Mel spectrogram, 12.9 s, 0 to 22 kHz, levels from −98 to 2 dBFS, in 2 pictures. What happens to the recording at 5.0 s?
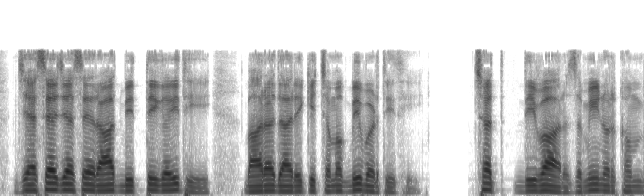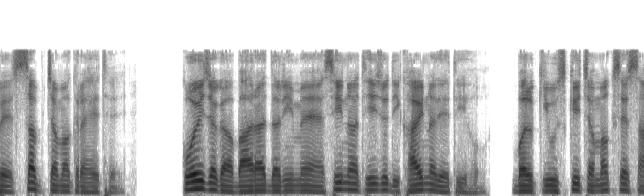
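Nothing goes wrong at 5.0 s: the speech carries on intact through that moment, with only the wideband, lightly grainy character of the Bluetooth mSBC headset link, which passes nothing above about 7.7 kHz.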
